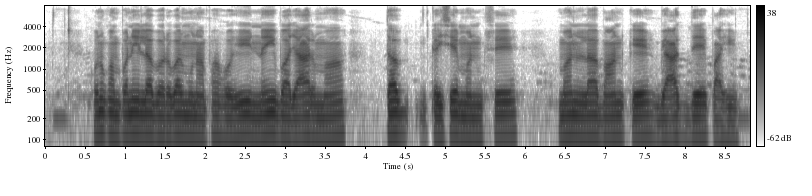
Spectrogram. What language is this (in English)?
Chhattisgarhi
